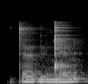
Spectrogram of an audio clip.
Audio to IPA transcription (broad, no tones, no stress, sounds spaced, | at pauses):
t œ ɠ ʉ ŋ͡ǃ ɛ ɳ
